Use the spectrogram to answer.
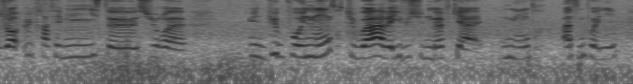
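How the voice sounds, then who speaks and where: Against noticeable background noise, a woman's voice moves along at a moderate pace. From western France (Saint-Nazaire / Nantes). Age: 20s. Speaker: DJ. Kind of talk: street interview. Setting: outdoors. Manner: weak articulation.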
